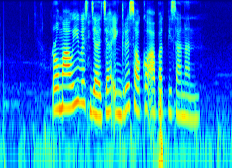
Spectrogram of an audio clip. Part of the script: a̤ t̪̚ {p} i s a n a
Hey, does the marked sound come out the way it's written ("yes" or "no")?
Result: yes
